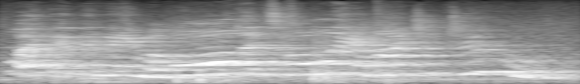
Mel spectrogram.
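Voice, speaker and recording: A woman's voice: very high-pitched, normal speed. A woman acting a proud, flustered upper-class bride in a theatrical, exclamatory 1940s radio drama style. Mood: panicked. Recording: echoey hall, distant mics.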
